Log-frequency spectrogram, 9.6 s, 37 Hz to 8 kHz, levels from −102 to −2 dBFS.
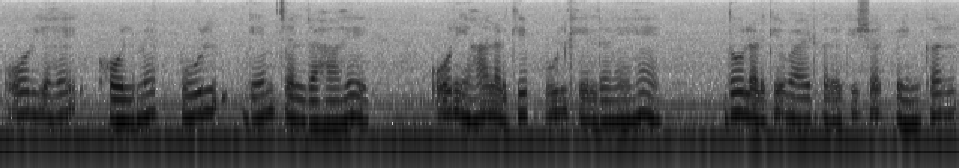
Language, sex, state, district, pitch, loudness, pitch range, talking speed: Hindi, male, Madhya Pradesh, Bhopal, 90 Hz, -16 LUFS, 90-100 Hz, 155 wpm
